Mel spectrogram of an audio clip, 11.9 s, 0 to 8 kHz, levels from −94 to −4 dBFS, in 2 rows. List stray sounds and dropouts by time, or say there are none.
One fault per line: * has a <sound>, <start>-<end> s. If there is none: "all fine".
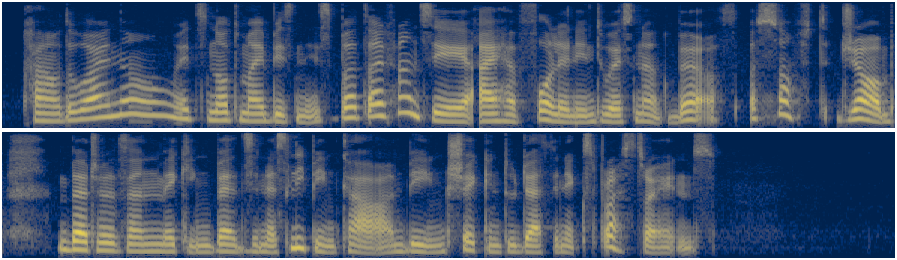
* has a dropout, 3.1-3.2 s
